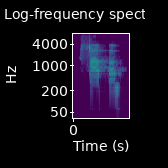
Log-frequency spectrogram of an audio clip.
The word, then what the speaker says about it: PFAPA: sobre isso, e depois, ele é PFAPA, mas não se pronuncia o primeiro P.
